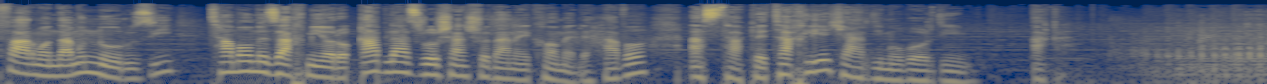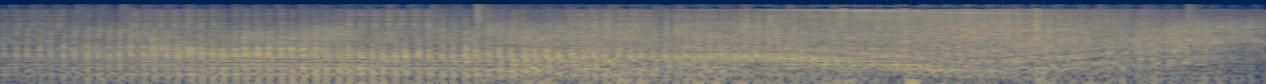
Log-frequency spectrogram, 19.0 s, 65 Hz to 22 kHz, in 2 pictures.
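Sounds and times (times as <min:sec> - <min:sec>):
speech: 0:00.0 - 0:08.1
helicopters approaching with fast rotor chop: 0:08.4 - 0:19.0.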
